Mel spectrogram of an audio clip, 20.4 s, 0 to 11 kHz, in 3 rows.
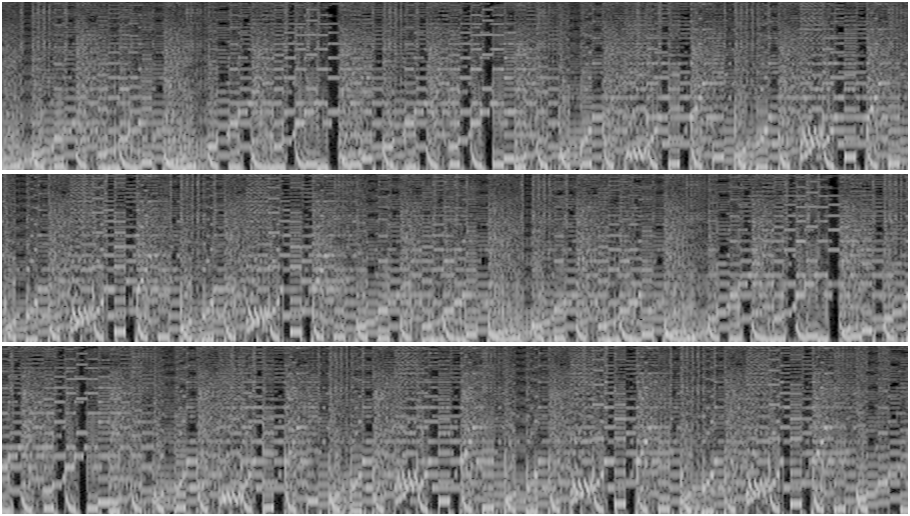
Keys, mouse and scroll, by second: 6.6 click, 8.1 click, 8.6 Up, 9.4 Return.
